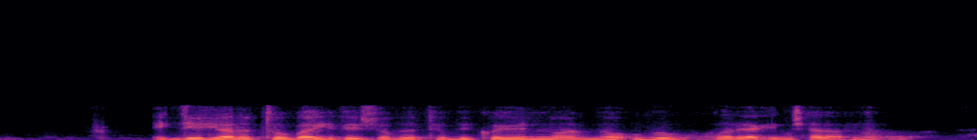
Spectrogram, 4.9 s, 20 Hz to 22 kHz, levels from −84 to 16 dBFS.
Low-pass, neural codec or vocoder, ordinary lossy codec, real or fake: 5.4 kHz; codec, 16 kHz in and 24 kHz out, 0.6 kbps, FocalCodec, streaming, 2048 codes; AAC, 48 kbps; fake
